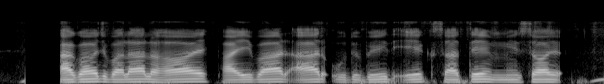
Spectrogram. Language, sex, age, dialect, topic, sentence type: Bengali, male, 18-24, Jharkhandi, agriculture, statement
